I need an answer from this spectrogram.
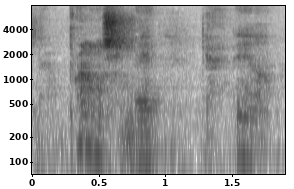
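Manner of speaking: usual speaking voice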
